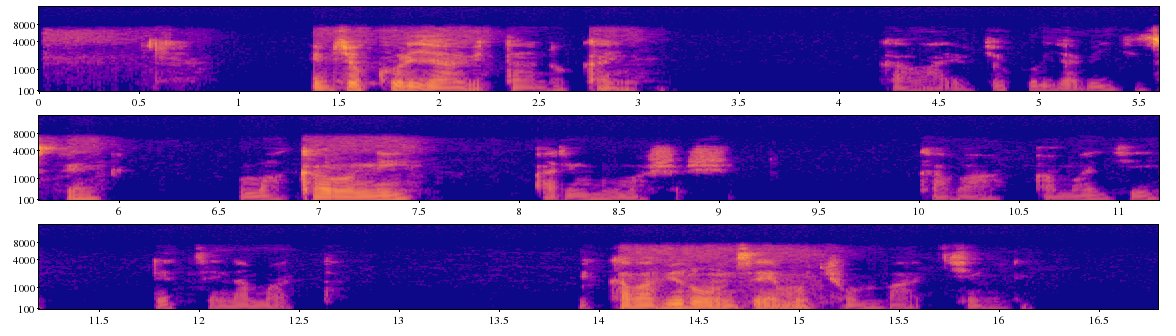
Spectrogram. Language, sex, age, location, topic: Kinyarwanda, male, 18-24, Nyagatare, agriculture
